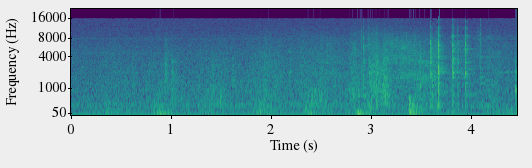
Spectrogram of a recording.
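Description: Quiet handling noise, then near the end a quick run of sharp clicks and light taps as a metal solvent can of acetone is picked up and handled.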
